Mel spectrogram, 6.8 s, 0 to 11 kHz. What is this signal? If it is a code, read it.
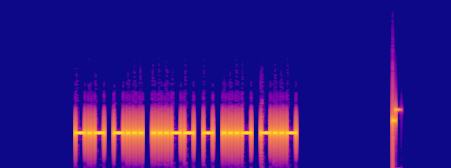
Morse code, heard as a keyed tone, about 25 wpm, 700 Hz. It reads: KB3TVX
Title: USA Call Signs - 6 Characters - 3x Character Spacing - 25wpm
